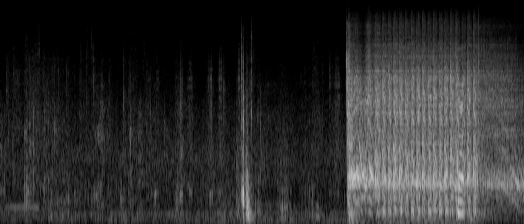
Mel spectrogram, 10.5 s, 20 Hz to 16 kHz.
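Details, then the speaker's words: Toyota Soarer (SC400), 1UZ V8, dash reads fuel, spark present but fuel pressure dampener not popping: quiet fiddling, then about three seconds of even starter cranking with a small chuff at the end, never catching; crank no-start from no fuel pressure. "that sounds deered as a door nail oh there's a little bit of a chuff at the end there"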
